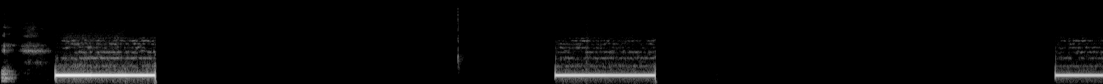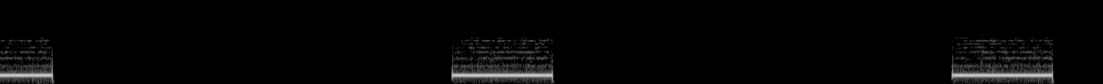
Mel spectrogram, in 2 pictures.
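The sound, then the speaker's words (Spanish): A phone call to a personal number in the United States, dialed again, rings out over a speakerphone: five steady electronic ringback tones, each about a second long, repeating every five seconds with silence between them. “Vamos a llamarlo otra vez”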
